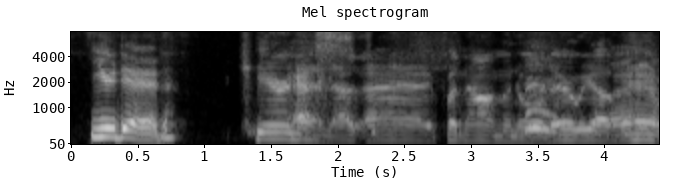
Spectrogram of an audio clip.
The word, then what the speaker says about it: Kiernan: Did I pronounce that right? You did. Kiernan, yes.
